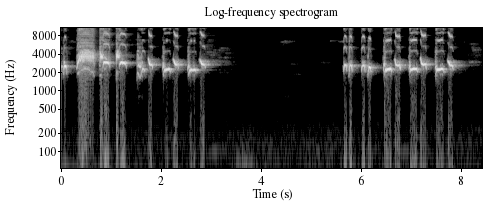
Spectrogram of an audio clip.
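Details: Ngeplong-style song of a male orange-headed thrush in a forest setting. Short, sharp whistled notes repeat about twice a second, falling silent for over two seconds before the same rapid series resumes.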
